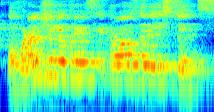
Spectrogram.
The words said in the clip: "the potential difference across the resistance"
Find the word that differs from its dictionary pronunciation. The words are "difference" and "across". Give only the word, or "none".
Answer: difference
